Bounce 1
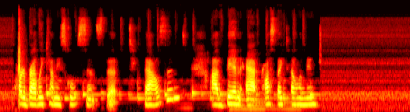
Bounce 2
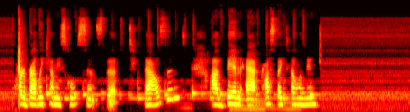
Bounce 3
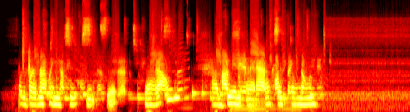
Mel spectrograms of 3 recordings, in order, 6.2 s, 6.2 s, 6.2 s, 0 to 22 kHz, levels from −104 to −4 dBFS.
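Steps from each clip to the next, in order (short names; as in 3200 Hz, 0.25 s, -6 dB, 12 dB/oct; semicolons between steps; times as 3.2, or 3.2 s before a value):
nothing audible
opening faded in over 0.73 s; sample leveller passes 1; three bands offset in time lows, highs, mids 60/150 ms, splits 760/3400 Hz; gain +7 dB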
